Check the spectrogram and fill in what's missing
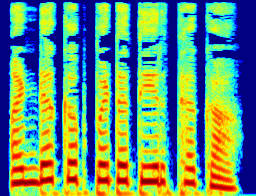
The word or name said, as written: ಅಡ್ಡಕಪ್ಪಟತೀರ್ಥಕ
